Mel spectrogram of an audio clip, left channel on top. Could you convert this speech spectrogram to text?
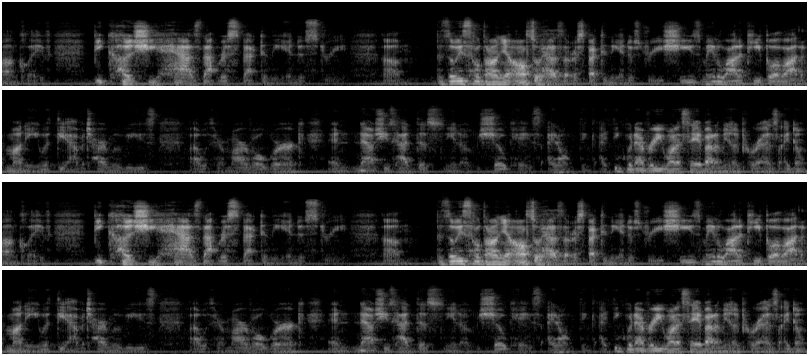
because she has that respect in the industry. But Zoe Saldana also has that respect in the industry. She's made a lot of people a lot of money with the Avatar movies, with her Marvel work, and now she's had this, showcase. I think whatever you want to say about Amelia Perez, I don't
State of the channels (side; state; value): left; noise; hiss, 30 dB below the sound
